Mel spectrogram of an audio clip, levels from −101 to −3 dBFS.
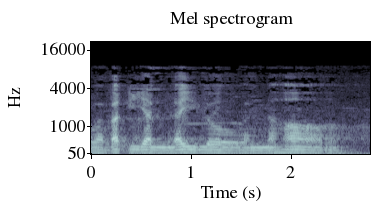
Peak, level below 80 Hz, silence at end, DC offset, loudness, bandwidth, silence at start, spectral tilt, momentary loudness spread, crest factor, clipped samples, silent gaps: -10 dBFS; -48 dBFS; 0 s; under 0.1%; -28 LUFS; 9.4 kHz; 0 s; -6 dB/octave; 5 LU; 18 dB; under 0.1%; none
